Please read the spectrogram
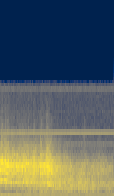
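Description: Steady hiss with a low electrical hum on an old film soundtrack, with a faint tone that rises and falls in the first second.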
